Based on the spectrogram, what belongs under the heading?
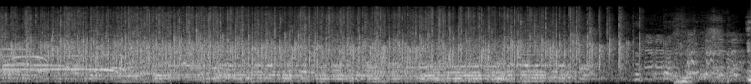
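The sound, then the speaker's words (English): Loud, sustained audience applause with cheering and some laughter for several seconds, welcoming a guest at a live show, then tapering off near the end as a voice begins to speak. “So please, a wild round of applause”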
